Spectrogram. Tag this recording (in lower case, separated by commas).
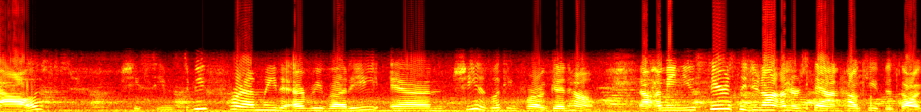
speech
